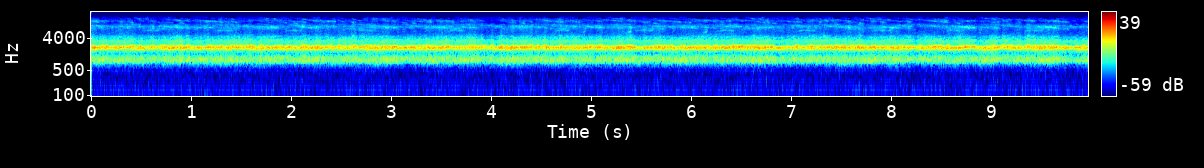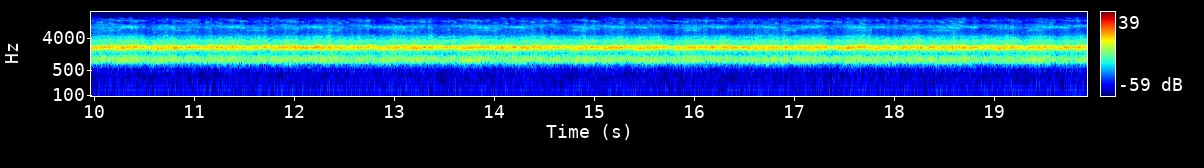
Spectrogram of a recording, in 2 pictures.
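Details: Frog chorus in nature, a thick continuous wall of trills layered at two steady pitches, unchanging in loudness from start to end, with nothing else heard.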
